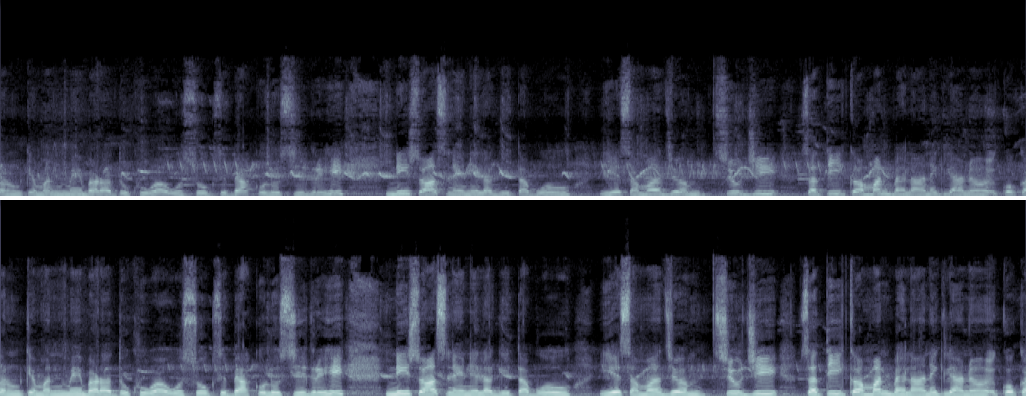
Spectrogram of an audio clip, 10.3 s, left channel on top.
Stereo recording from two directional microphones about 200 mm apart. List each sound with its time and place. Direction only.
0.0 s speech: 35° right (ahead or behind)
